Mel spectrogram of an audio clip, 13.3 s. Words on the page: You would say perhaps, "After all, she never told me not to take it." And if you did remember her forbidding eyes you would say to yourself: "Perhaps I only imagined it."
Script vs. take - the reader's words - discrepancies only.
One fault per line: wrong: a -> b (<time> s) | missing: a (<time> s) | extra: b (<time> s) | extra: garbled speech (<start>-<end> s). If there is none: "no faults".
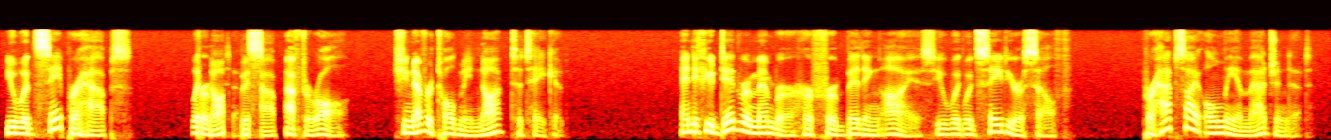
extra: garbled speech (1.9-2.8 s)
extra: would (9.6 s)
